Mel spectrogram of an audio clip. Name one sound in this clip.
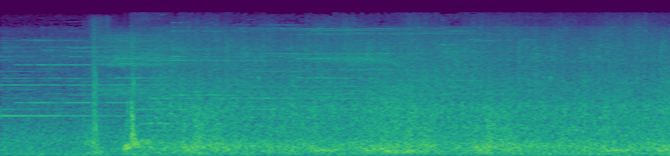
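Magical whooshing and sparkling effects burst in quick succession.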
